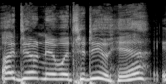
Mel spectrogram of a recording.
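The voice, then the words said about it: Put-on British accent, passable. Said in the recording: “Is that a British accent? ... I thought it was okay. It wasn't the worst.”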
